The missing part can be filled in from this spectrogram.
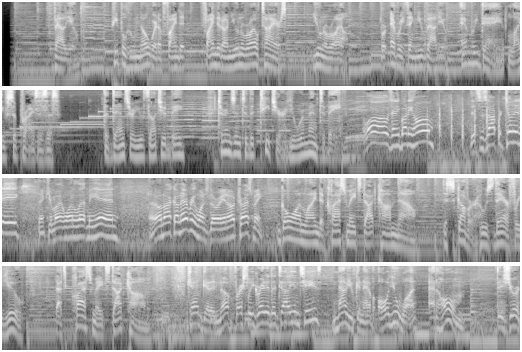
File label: american commercial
